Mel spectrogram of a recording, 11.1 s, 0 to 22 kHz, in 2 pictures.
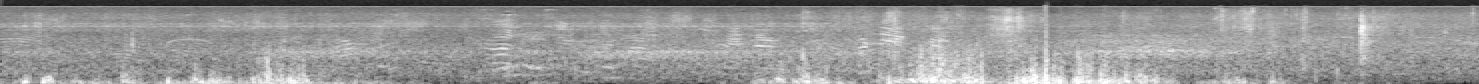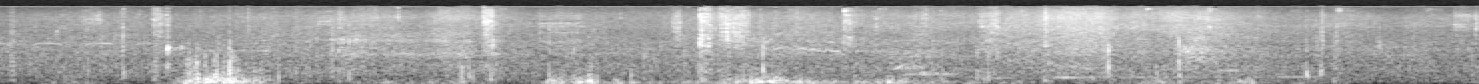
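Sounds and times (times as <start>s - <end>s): faint distant voices: 0.8s - 7.4s
footsteps as low thuds: 3.5s - 10.7s.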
